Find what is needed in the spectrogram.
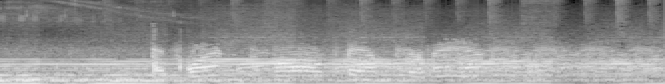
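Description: Soundtrack music with a steady low drone and held tones. About a second in, a voice comes in over it, and a fast ticking beat joins about two seconds in.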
